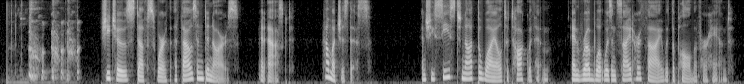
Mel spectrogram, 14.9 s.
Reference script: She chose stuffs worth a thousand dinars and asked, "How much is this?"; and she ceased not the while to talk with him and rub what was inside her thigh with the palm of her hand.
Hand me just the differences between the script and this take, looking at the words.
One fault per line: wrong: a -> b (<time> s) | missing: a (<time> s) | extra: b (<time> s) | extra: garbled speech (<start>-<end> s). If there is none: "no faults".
no faults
